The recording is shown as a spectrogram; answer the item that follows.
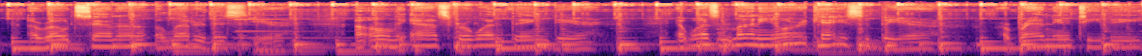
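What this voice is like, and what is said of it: Scratchy singing voice. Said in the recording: “I barely could sing when I wrote this song. So my voice is a little scratchy on it.”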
